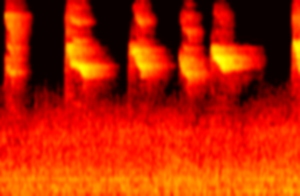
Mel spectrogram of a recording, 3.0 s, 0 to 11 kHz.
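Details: Caged oriental white-eye opening into song, kept as a hobby bird during cold rainy weather, October 2022: short, high, buzzy-whistled chirp bursts repeated about every half to three-quarters of a second, with one longer sustained note near the end.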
